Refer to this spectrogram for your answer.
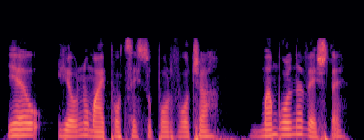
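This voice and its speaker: An irritable older bank director groans and frets, as a woman reader plays him. His voice sits low, and the sound is close and dry. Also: steady tone, no echo, lightly acted. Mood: exasperated. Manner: fretful, exasperated, groaning. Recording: dull lo-fi recording.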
